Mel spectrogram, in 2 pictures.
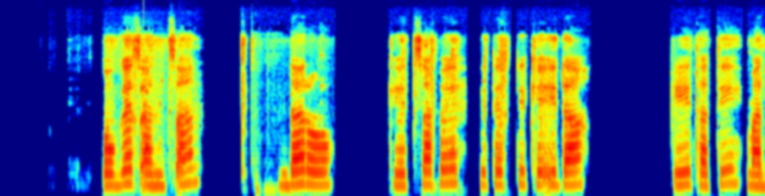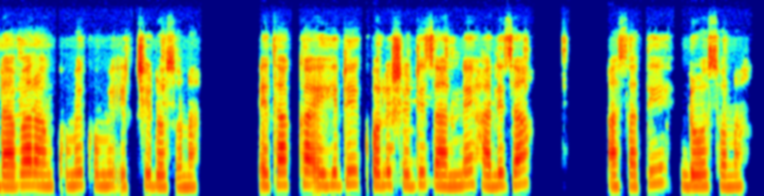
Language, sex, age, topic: Gamo, female, 18-24, government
